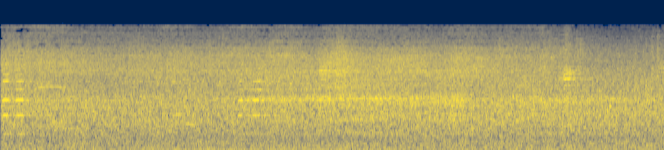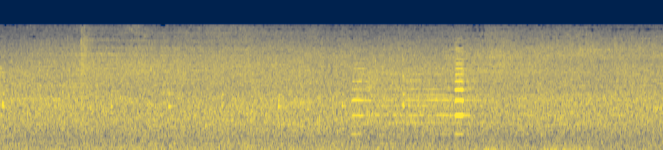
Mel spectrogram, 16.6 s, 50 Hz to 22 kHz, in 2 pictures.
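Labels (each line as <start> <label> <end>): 0.0 A car horn sounds. 0.5
2.8 A car horn honks repeatedly on a busy street. 3.3
3.9 A truck honks in the distance. 6.2
6.9 A motorcycle is honking in the distance. 7.4
12.3 Multiple vehicle horns honking simultaneously, with additional horns sounding in the background. 14.3
12.4 A car horn honks. 13.0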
